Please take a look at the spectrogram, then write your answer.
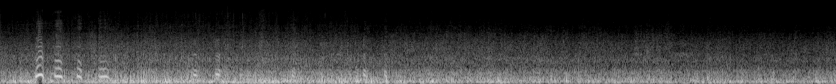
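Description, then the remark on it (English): Loud, steady rush of wind buffeting the microphone while travelling at 70 miles an hour up in moorland, a dense low roar that never lets up, with some brief tonal flickers early on before settling into constant blustery noise. “We're up to 70 miles an hour now. Listen, it's a bit like being perched on the roof of a car.”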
